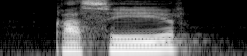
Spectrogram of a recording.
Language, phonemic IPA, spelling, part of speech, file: Arabic, /qa.sˤiːr/, قصير, adjective, Ar-قصير.ogg
- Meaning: 1. short 2. too short, defective 3. small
